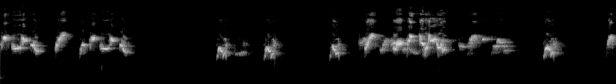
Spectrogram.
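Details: Red-whiskered bulbul singing: bursts of bright, warbled chirping notes in short phrases separated by brief pauses, with faint high overtones; no other sounds.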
